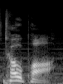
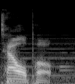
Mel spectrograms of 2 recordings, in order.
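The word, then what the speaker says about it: Taupō: Pronounce every vowel. Taupo is Taupo, not Taupo. Wakapapa means genealogy, your connection to ancestors, land, and the universe.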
